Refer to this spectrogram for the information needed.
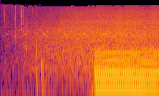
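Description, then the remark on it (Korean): The horn of a regular passenger ferry bound for Marado, off Jeju Island, South Korea, blasts suddenly after a quiet stretch of strong wind and faint thumps under dark clouds, holding one loud, steady, low tone through the end. “우리는 하늘의 심통을 뒤로 하고 비만 안 오면 괜찮을 거라 애써 위안하며 마라도 마라도행 정기 여객선을 타러 갔습니다.”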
